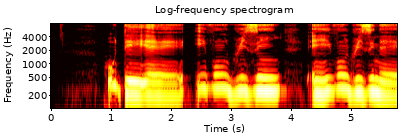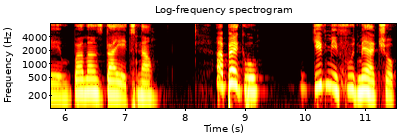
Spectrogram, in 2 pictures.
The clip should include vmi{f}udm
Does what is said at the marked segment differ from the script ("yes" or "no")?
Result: no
